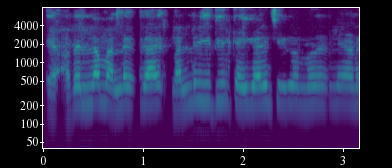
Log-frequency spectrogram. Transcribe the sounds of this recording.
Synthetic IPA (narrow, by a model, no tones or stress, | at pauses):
eʔɐðe̞lːaːmnɐlːɐkaːnɐlːɐɾiːðijilkɐjɣaːɾjɐmt͡ɕe̞jt̪uenːɐðɨt̪ɐnːe̞jaːɳɨ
